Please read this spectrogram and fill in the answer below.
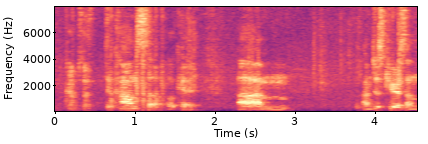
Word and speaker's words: Tecumseh: person's name, Talamuke? Did I pronounce his name right? Tecumseh. Comes up? Tecumseh, okay.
